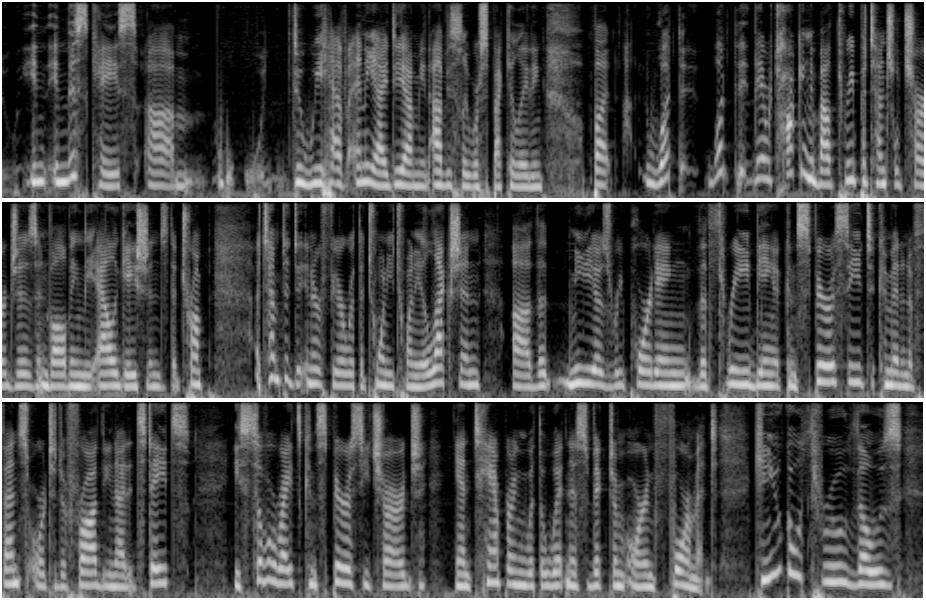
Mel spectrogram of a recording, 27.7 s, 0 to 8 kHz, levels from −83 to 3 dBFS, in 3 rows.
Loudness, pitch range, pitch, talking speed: -19 LUFS, 185-240 Hz, 205 Hz, 165 wpm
